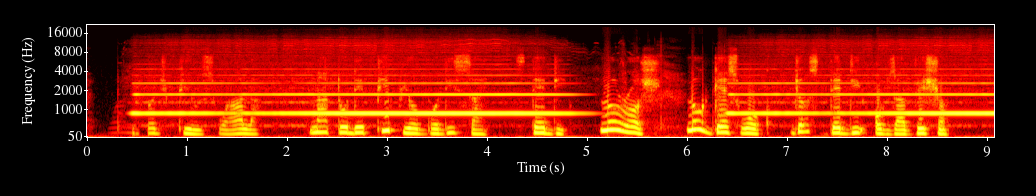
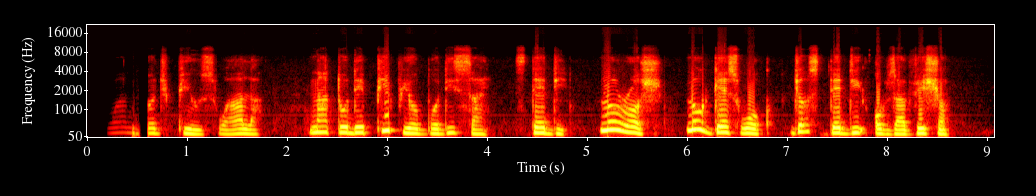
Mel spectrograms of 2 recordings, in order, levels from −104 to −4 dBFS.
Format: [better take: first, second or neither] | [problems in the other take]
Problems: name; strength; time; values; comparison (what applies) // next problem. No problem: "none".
second | background sound (Wind instrument, woodwind instrument); as loud as the speech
